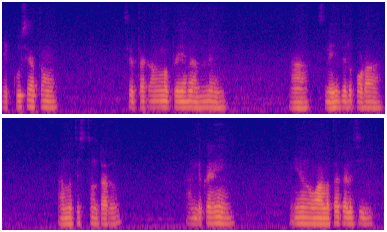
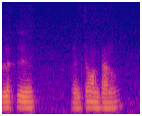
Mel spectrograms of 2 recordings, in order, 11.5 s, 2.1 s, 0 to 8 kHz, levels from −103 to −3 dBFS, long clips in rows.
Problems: low volume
